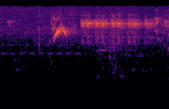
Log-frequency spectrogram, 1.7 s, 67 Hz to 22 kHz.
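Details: A Slaty-headed parakeet at Pangot, India, in November 2023, gives one brief, shrill, squeaky note, followed by a faint, thin high whine that trails off against quiet background hiss.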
